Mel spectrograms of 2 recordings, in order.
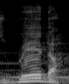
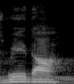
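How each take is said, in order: First: The word ends in a short a vowel. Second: The word does not end in short a. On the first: The speaker calls it right. "pronounced as Veda" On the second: The speaker calls it wrong. "and not as Veda"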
